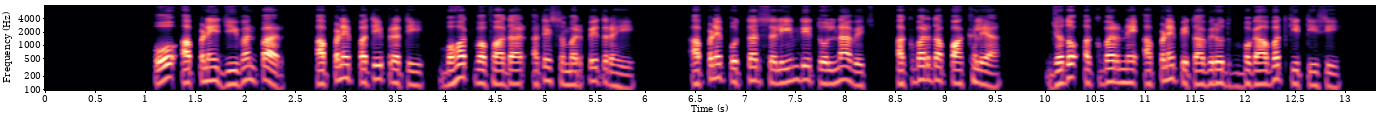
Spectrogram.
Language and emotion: Punjabi, neutral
